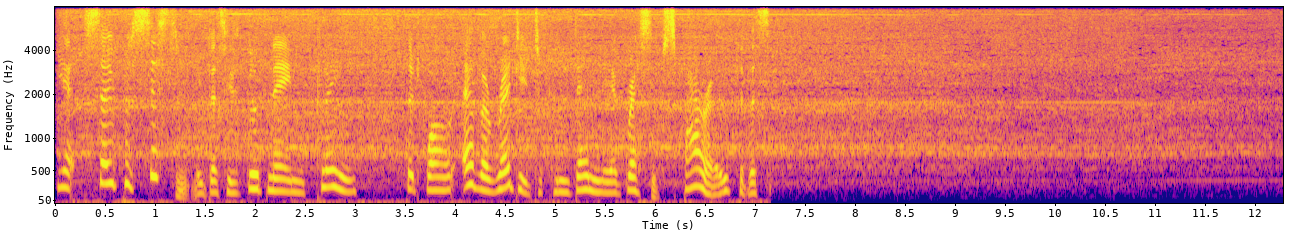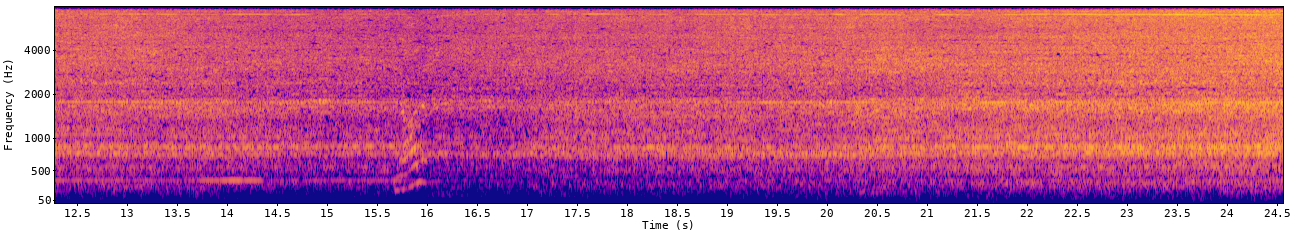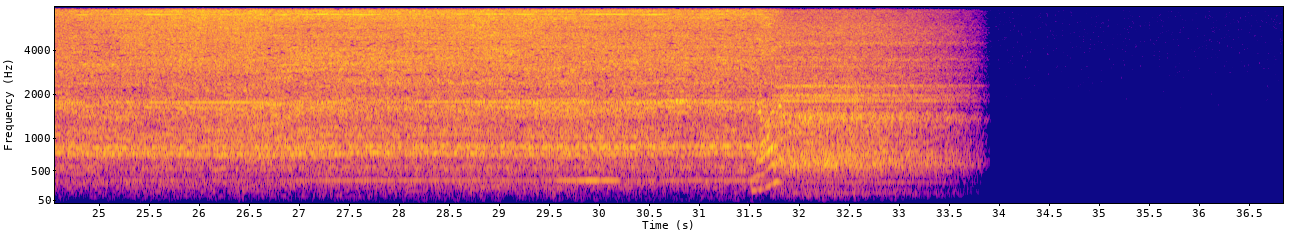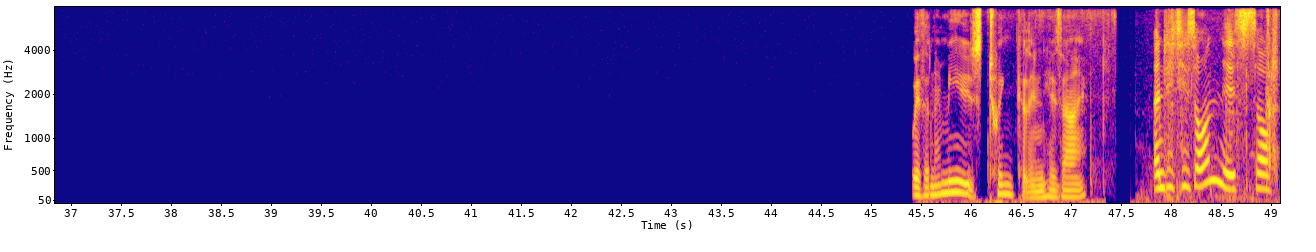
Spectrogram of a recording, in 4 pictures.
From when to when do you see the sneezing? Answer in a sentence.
You can't hear the sneezing here.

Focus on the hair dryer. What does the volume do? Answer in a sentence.
The loudness of the hair dryer goes down, then up.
